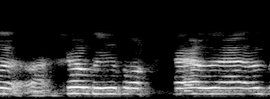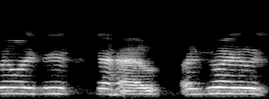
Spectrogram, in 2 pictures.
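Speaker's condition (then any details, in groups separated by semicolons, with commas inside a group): Speech impairment after birth surgery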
